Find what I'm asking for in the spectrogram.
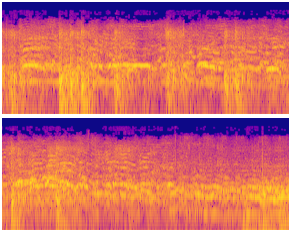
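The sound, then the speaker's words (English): Gunfire volleys crack through a radio-drama battle between mounted attackers and a band of pioneers, many sharp shots landing over a dense, continuous din of shouting voices and commotion. “The first volley from the white men sent a dozen spilling from the saddles, but the rest charged on.”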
